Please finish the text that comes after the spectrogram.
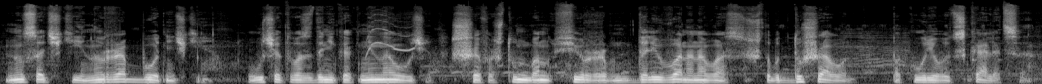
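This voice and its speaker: An actor playing a crude, grumbling village collaborator in a radio drama, talking in folksy dialect-sprinkled phrases. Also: male voice, fairly low pitch, steady tone, measured pace, lightly acted. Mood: scornful grumbling. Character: grumbling crude village collaborator policeman, a punitive squad man.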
